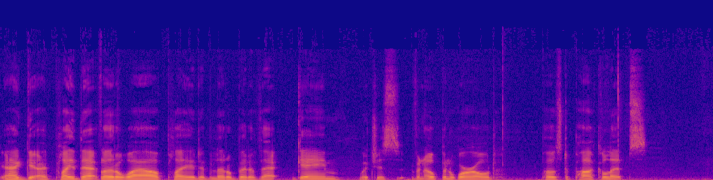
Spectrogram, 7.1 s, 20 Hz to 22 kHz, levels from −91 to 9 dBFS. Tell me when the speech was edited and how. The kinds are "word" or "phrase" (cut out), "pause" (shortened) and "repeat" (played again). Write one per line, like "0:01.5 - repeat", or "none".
0:01.0 - phrase
0:02.9 - word
0:04.1 - word

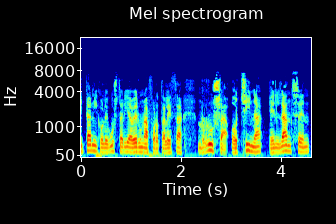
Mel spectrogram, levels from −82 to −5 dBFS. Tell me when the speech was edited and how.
none

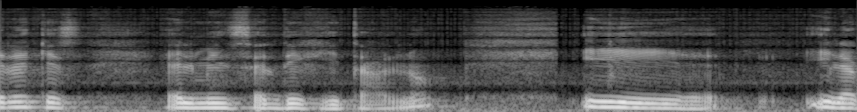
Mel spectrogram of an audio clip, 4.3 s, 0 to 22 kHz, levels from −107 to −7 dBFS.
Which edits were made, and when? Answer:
0:02.8 - pause

